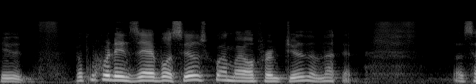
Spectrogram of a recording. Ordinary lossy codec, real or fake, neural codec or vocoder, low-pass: none; fake; codec, 16 kHz, 0.5 kbps, FunCodec, trained on LibriTTS, 25 frames a second; none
